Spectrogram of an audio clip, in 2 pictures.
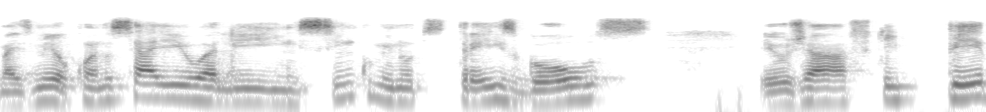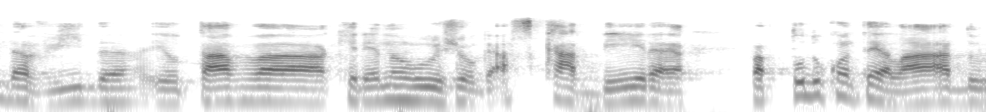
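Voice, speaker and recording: Very slow, fairly even male speech at a medium pitch. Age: 20s. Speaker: radio broadcaster. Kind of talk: casual chat.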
